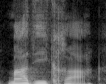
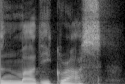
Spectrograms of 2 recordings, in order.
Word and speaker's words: Mardi Gras: 那呃，所以路易斯安那它有很多的法国的那种风情，比如说在路易斯安那有一些节日，比如说在纽奥良他们会办这个马迪卡，马迪卡呢就是怎么翻译呃怎怎么怎么念呃怎么拼 M A R D I，然后 Gras G R A S，那你说为什么不是 Mardi Gras？对不起，因为法文的 S 不发音，除非是两个 S 放在一起。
